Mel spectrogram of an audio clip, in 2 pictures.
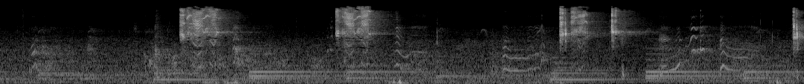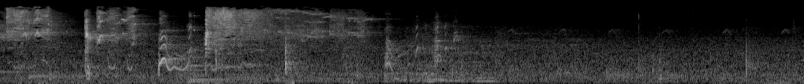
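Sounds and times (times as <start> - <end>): baby monkey squealing: 1.7 - 4.3, 5.0 - 12.8.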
